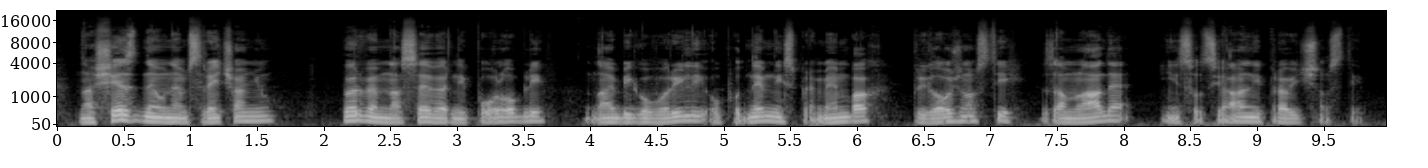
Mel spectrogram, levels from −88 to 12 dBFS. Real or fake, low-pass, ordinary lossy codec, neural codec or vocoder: fake; 19.8 kHz; none; vocoder, 44.1 kHz, 128 mel bands, Pupu-Vocoder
